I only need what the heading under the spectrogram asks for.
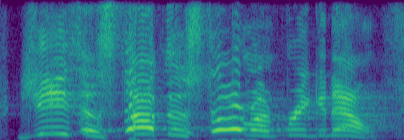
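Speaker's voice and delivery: high, loud panicked cry; hammed-up freaking out; mock panic. Panicking believer cries to Jesus in the storm, high and loud.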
